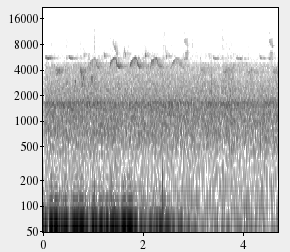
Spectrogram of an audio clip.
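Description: A small songbird calling repeatedly in short, high, rising-and-falling chirps, a few each second. A low rumbling noise on the microphone fades out over the first two seconds.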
